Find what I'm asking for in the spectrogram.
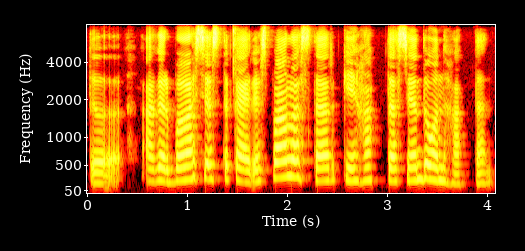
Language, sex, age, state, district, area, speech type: Kashmiri, female, 18-30, Jammu and Kashmir, Bandipora, rural, spontaneous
